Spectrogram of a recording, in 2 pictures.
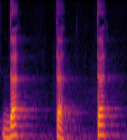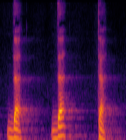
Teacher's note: the top of the tongue hits the upper incisors the roots of the upper incisors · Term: Dell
